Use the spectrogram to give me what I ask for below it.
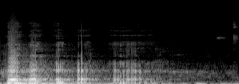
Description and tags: from my mod - just a really deep laugh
